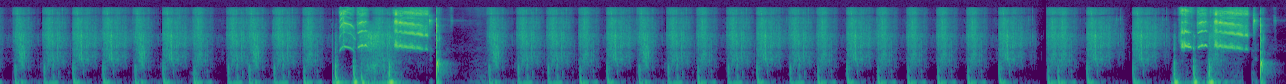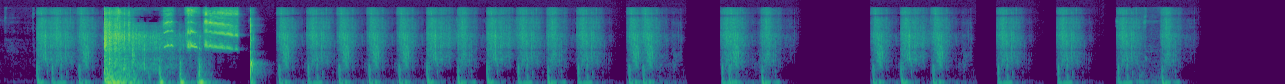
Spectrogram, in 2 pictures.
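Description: Footsteps thud steadily on dirt.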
